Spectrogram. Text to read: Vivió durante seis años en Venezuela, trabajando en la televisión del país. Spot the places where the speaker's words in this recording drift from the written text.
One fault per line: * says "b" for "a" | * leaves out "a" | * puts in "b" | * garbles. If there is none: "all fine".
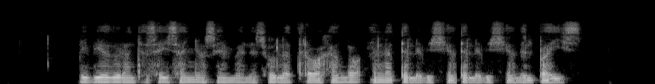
* puts in "televisión"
